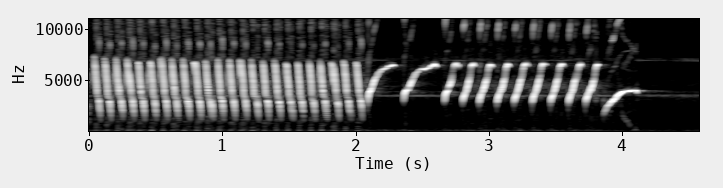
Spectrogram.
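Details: From a bird mastering recording, a bird sings a very rapid rattling trill of high notes for two seconds, then switches to a quicker series of rising, whistled upslurs, ending on one strong rising whistle.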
